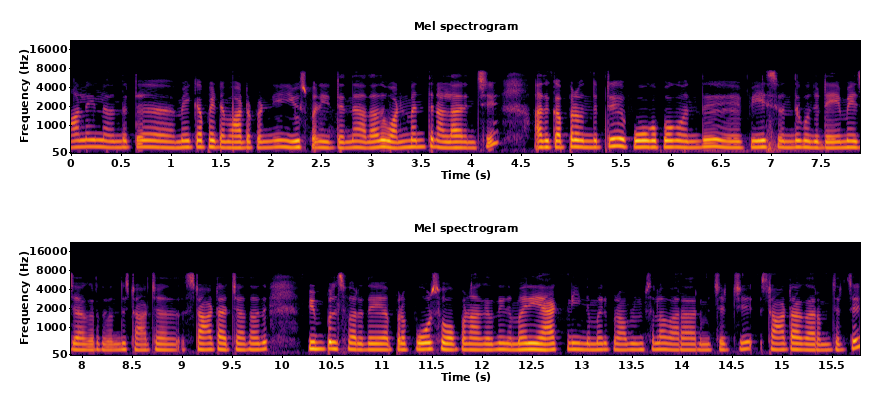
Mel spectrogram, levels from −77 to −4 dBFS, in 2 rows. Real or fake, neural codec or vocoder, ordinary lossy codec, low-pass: real; none; none; 7.2 kHz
